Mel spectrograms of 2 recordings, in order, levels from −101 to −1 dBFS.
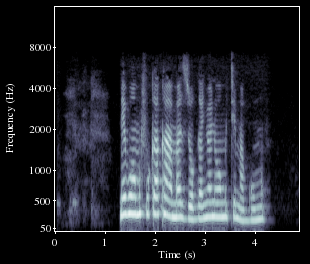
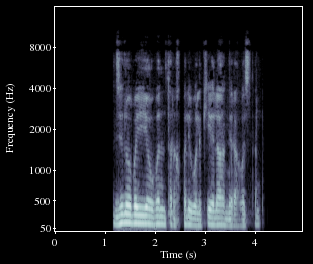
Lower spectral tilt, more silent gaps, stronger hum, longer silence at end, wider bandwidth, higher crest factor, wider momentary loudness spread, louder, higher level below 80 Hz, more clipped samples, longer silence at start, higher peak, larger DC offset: about the same, -7.5 dB/octave vs -7 dB/octave; neither; neither; second, 0.7 s vs 0.85 s; second, 6.4 kHz vs 9.2 kHz; about the same, 16 dB vs 20 dB; second, 10 LU vs 14 LU; first, -17 LUFS vs -23 LUFS; second, -64 dBFS vs -58 dBFS; neither; first, 1.3 s vs 1.15 s; first, -2 dBFS vs -6 dBFS; neither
